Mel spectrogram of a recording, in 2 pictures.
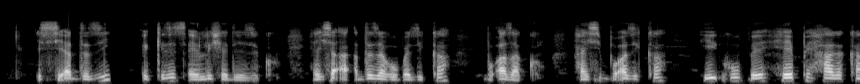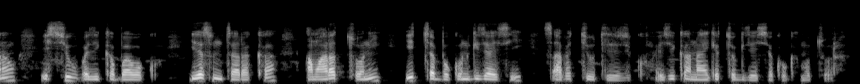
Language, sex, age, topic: Gamo, male, 25-35, government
